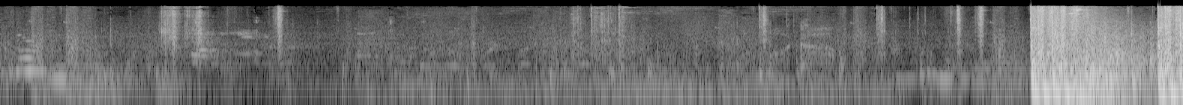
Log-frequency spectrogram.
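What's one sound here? Wooden planks snap into place with quick clunks.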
